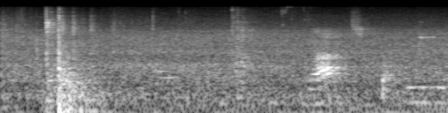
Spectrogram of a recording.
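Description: A single sharp thump about half a second in, ringing briefly in a large hall, followed by a short burst of voice near the end.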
